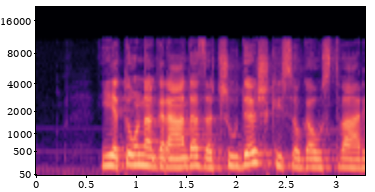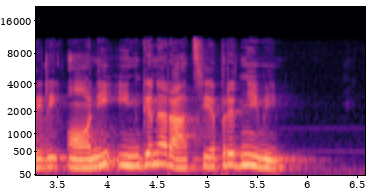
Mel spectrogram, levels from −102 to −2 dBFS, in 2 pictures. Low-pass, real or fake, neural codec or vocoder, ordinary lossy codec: 10.8 kHz; real; none; none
